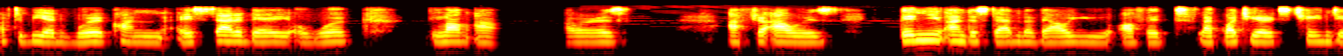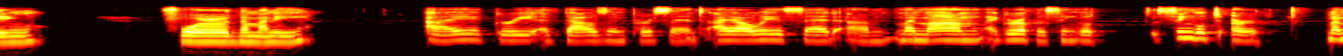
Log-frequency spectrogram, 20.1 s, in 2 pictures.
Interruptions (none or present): none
